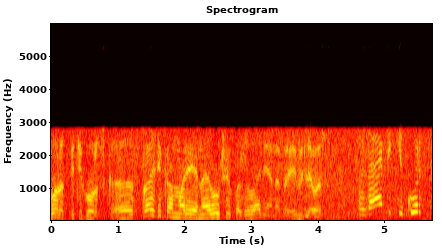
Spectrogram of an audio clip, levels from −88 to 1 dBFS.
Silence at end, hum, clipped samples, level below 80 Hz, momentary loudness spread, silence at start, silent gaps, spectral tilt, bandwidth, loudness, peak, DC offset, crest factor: 0 s; none; under 0.1%; -70 dBFS; 6 LU; 0 s; none; -10.5 dB/octave; 3 kHz; -25 LUFS; -12 dBFS; under 0.1%; 12 dB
